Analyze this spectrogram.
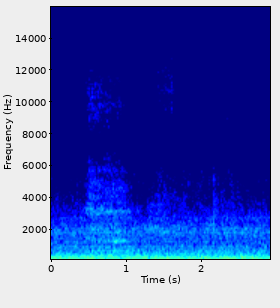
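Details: Stethoscope auscultation of lungs during repeated deep breaths: soft breath sounds over a steady low rumble, no crackles or wheezes; normal breath sounds.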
